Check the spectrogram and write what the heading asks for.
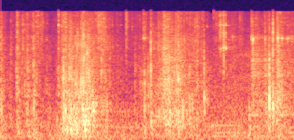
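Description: Fabric ribbon rustling and crinkling as hands fold and pinch its loops together, with scattered small crackles. It is loudest about half a second in.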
